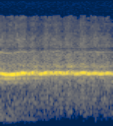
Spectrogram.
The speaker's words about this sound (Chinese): 吹口哨的声音现在就在我们附近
